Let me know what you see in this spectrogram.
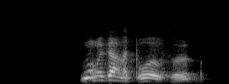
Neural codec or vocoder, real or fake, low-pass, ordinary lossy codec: codec, 16 kHz, 0.5 kbps, FunCodec, trained on Chinese and English, 25 frames a second; fake; 7.2 kHz; MP3, 96 kbps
